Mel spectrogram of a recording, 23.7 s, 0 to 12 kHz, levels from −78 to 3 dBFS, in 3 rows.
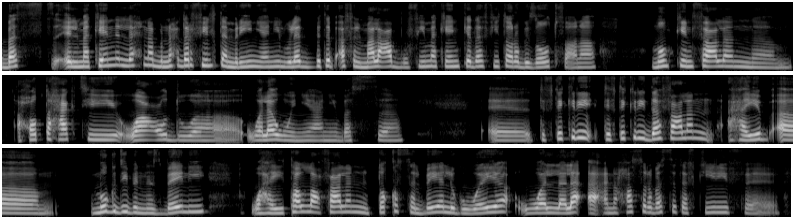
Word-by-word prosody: بس 235 +5 +1 0.2
المكان 240 +5 +4
اللي 290 -2 +1
إحنا 310 +2 -1
بنِحضَر 270 +2 +2
فيه 305 0 -1
التمرين، 250 -4 +1
يعني 235 +1 -2
الولاد 235 -1 +1
بتبقى 255 -1 +1
في 250 - -10
الملعب 235 0 +3
وفي 210 +4 -6
مكان 250 0 -1
كده 250 -1 +1
فيه 250 0 -8
ترابيزات، 235 -2 -1
فأنا 210 +1 -5 0.6
ممكن 255 +3 +1
فعلًا 235 -6 0 0.2
أحُط 245 +2 0
حاجتي 245 -2 0
وأقعد 225 0 +2
و 210 - -5 0.6
وألوِّن 220 -3 +2
يعني، 200 0 -8
بس 200 +4 -12 1.1
آآ 205 0 -4
تِفتكري 280 +7 0
تِفتكري 290 +5 -1
ده 270 +1 +5
فعلًا 295 -1 +1 0.2
هيبقى 235 +2 +2 1.0
مُجدي 280 +3 +2
بالنسبة 220 -1 +1
لي 280 +2 -3 0.4
وهيطلَّع 225 +6 +2
فعلًا 265 +1 +1
الطاقة 245 +6 -4
السلبية 250 -3 0
اللي 250 -3 +2
جوّايا 225 +7 +2
والّا 225 +1 +1
لأ، 245 - +7
أنا - - +1
حاصرة 265 +2 -4
بس 245 +1 -4
تفكيري 250 0 -7
في 100 - -13
245 Hz, 125 wpm, -24 LUFS, 220-270 Hz, 1.1 s, لأ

